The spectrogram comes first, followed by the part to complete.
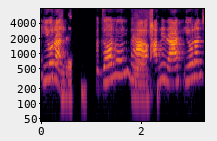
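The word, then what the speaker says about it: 열한: এই যে ইয়োল হান, এখানে কিন্তু উচ্চারণ ইয়োল হান হবে না, উচ্চারণ কি হবে? ইয়োরান।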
